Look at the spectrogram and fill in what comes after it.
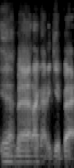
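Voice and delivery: ordinary talk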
